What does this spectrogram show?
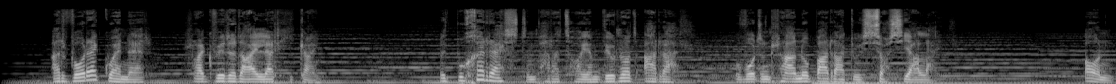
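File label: Welsh; Male; 20s-30s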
